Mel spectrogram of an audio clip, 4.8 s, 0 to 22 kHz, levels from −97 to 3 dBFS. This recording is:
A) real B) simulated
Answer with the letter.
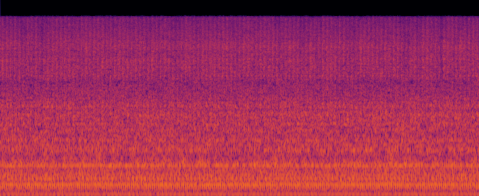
B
